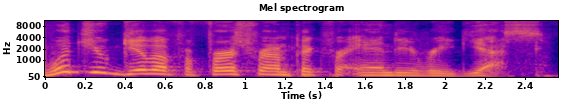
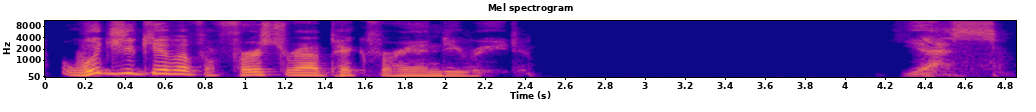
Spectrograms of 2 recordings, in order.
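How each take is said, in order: First: The answer follows the question with no pause. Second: A long dramatic pause comes before the answer. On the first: "was I supposed to pause before I answered?" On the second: "a caesur, which is a dramatic pause"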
